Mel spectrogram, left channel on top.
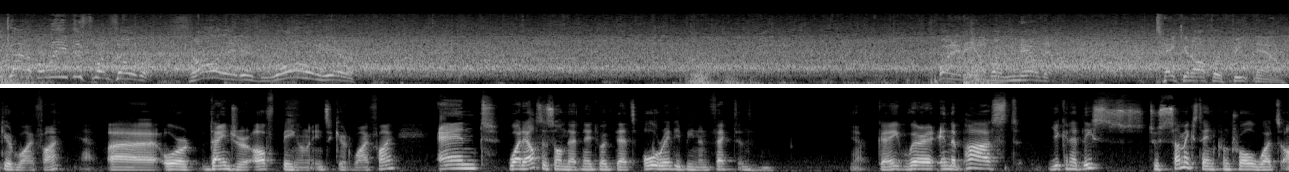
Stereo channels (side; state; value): both; different; correlation 0.00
